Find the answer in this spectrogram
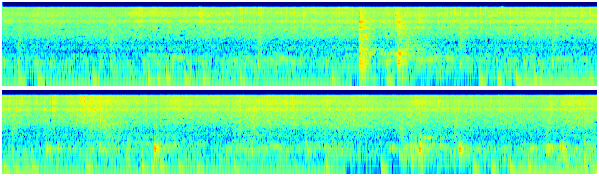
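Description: Broccoli florets and potato pieces sizzling in a pan of hot masala paste as a spatula stirs them, scraping and knocking against the pan, with a louder knock about four seconds in.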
